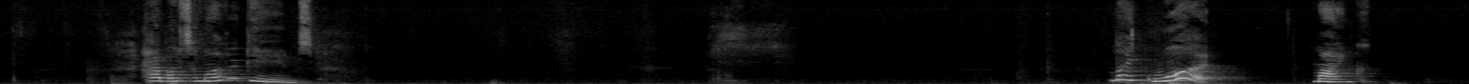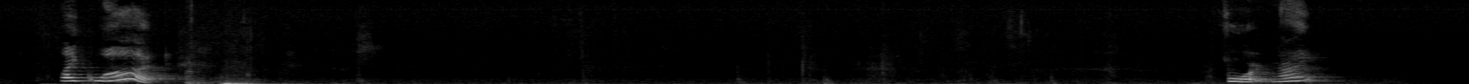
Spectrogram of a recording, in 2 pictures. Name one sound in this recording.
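A young boy speaks loudly and with animation close by.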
